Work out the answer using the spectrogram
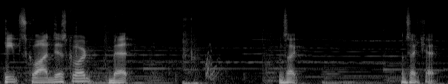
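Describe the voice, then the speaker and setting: Faint music sits behind this livestreamer, who speaks unhurriedly in a lowish voice. He's playing a game and bantering casually with his audience, cracking jokes and cursing without restraint.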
